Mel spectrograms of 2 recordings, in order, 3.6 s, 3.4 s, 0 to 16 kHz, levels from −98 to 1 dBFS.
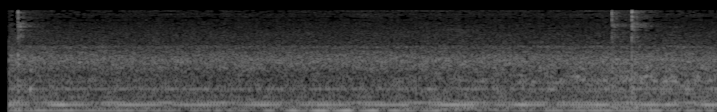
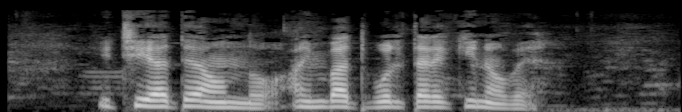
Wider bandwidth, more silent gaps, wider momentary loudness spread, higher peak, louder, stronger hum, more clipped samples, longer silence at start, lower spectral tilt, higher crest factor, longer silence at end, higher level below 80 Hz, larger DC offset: about the same, 11.5 kHz vs 11.5 kHz; neither; second, 4 LU vs 12 LU; second, -24 dBFS vs -6 dBFS; second, -46 LUFS vs -23 LUFS; neither; neither; second, 0.05 s vs 0.5 s; about the same, -4 dB/octave vs -5 dB/octave; about the same, 22 dB vs 20 dB; second, 0 s vs 0.7 s; first, -54 dBFS vs -60 dBFS; neither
